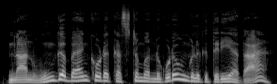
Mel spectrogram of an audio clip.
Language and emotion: Tamil, disgusted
